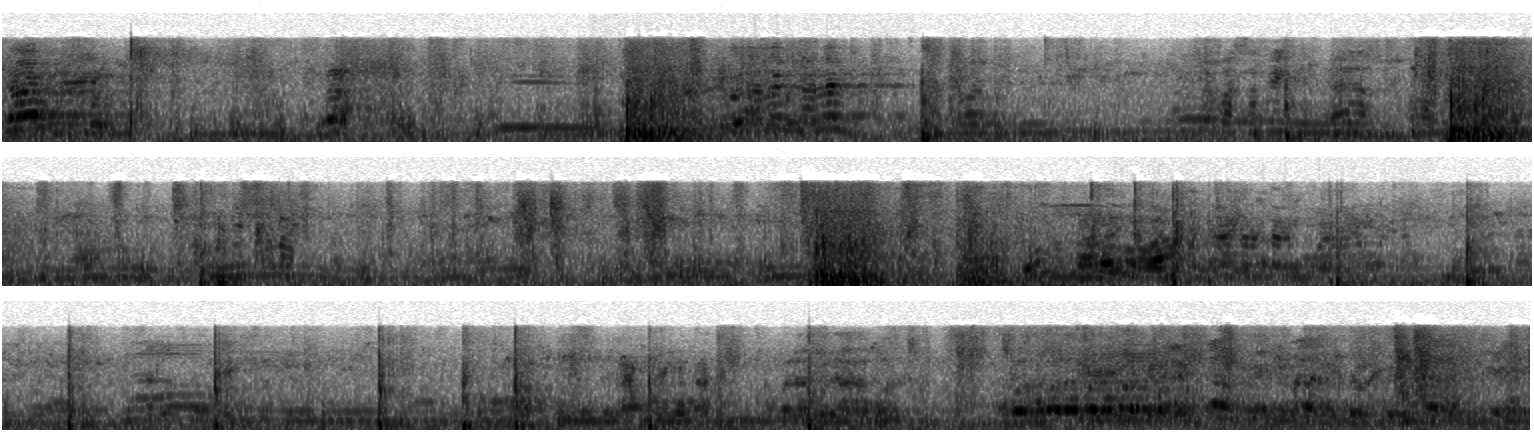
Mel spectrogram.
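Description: Pickup basketball game: players' voices shouting and calling across the court, with a basketball bouncing and thudding on the hard court at irregular moments.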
